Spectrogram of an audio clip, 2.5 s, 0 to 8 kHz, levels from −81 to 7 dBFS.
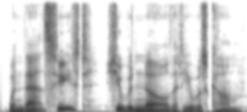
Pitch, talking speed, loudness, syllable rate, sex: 115 Hz, 245 wpm, -17 LUFS, 4.9 syllables/s, male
